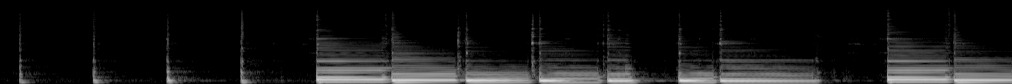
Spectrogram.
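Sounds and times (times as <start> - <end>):
blues guitar turnaround: 3.2 - 10.1.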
